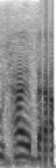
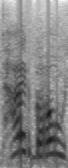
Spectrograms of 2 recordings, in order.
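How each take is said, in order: First: "Tae Bao" ending in "bao" like "cow". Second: "Tae Bo" said with a plain "bo" ending; "Tae Bo" rhymed with "go". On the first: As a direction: try "Tae Bao" with an "ow" sound. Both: Shown as a demonstration. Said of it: "I can't remember anymore".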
